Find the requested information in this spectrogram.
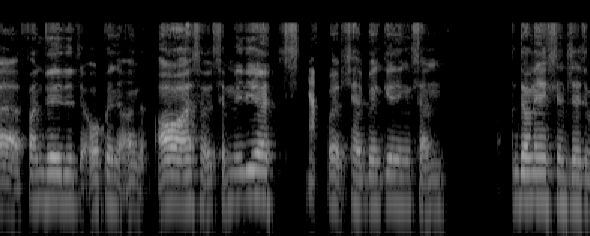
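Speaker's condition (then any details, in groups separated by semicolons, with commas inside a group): Cerebral palsy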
